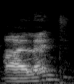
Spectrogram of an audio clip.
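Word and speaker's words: island: है वो ये है, अगर एस से पहले आई लेटर आता है तो उस कंडीशन में एस जो है आपका प्रोनाउंस नहीं होता है, जैसे आइलैंड या फिर डैबरी। तो इस कंडीशन में आपको एस नहीं बोलना होता है, बाकी सभी जगह ऐसा बोलेंगे।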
